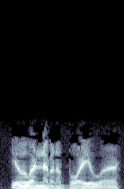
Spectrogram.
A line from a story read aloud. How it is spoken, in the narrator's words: Robert grumbled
